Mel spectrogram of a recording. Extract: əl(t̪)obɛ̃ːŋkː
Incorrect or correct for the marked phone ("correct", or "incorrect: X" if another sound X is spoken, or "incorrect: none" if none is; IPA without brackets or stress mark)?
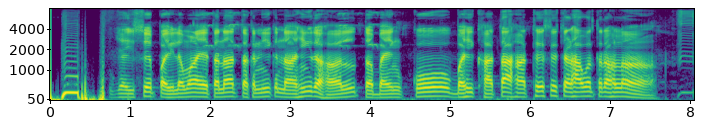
correct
